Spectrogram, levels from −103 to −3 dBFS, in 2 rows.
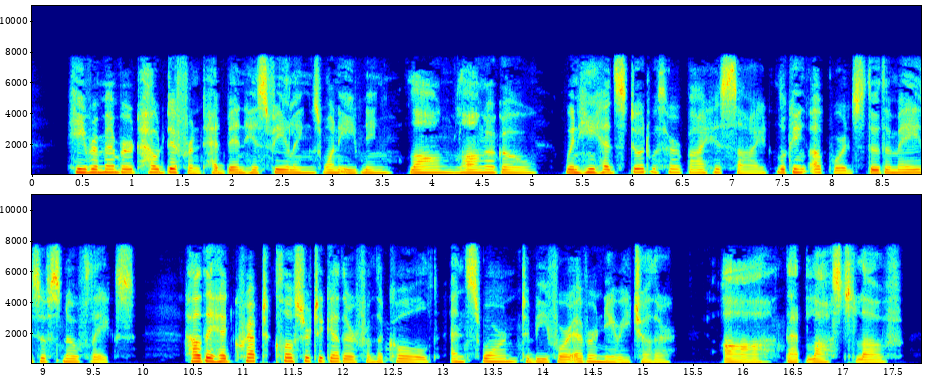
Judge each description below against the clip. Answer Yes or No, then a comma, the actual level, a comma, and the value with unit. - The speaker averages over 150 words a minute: Yes, average, 175 wpm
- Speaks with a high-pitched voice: No, medium, 180 Hz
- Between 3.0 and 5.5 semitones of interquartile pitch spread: No, narrow, 2.5 semitones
